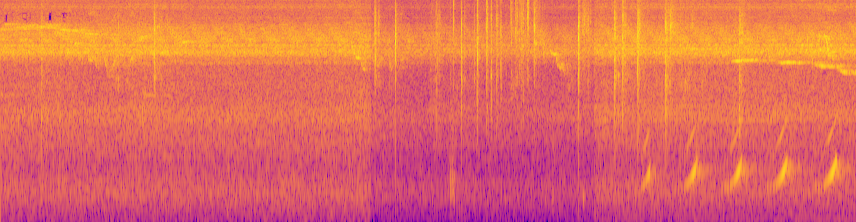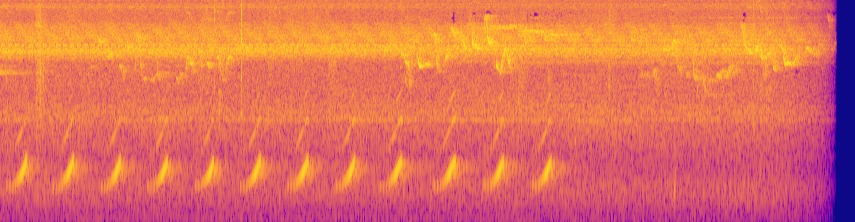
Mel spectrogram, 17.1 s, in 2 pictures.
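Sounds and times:
Andaman cuckoo dove: 6.4s - 14.2s.

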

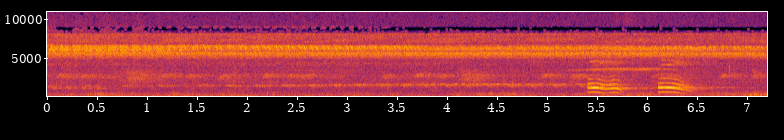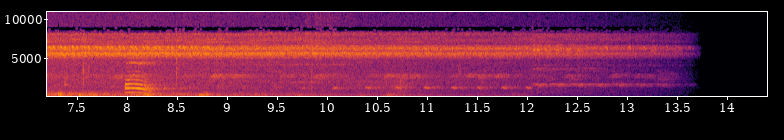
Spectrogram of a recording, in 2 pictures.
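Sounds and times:
crickets chirping: 0.0s - 13.8s
insect hum: 0.0s - 13.8s
Buckley's forest falcon nasal calls: 5.4s - 6.7s, 8.0s - 8.6s.

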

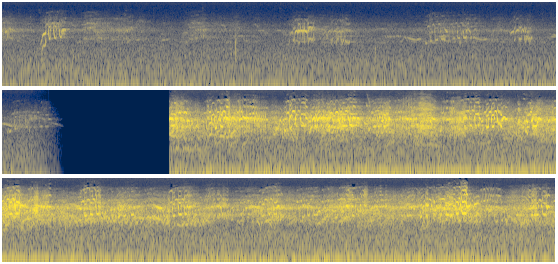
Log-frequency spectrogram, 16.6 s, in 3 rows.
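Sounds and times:
yellow-shouldered parrot squawking: 7.3s - 16.6s.

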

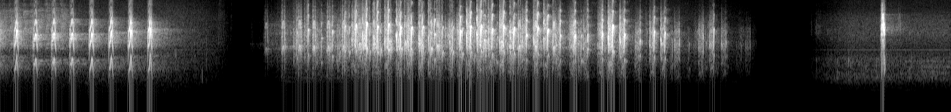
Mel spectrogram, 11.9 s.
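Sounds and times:
great spotted woodpecker calling: 0.0s - 2.2s, 3.4s - 9.0s.

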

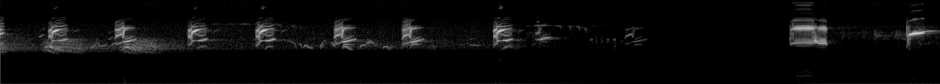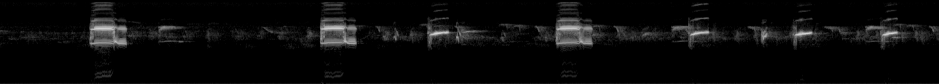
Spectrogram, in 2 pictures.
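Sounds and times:
citril finch chirping and buzzing: 0.5s - 4.2s, 7.9s - 8.3s, 9.0s - 9.4s, 10.3s - 11.3s, 12.1s - 18.7s.

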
